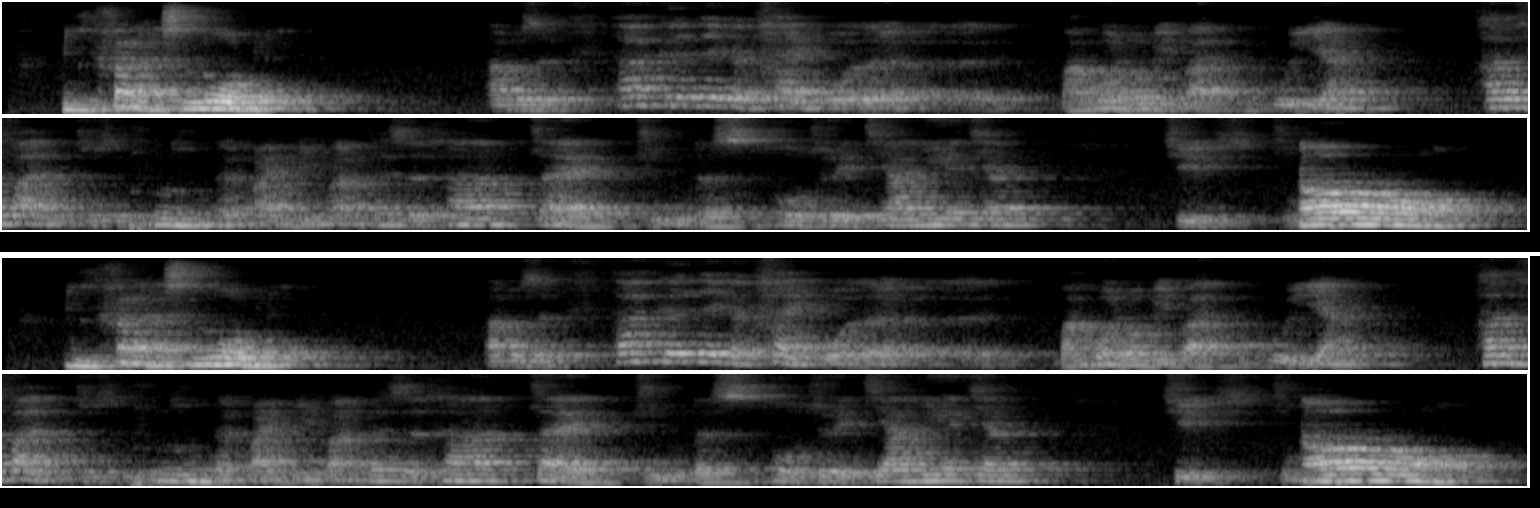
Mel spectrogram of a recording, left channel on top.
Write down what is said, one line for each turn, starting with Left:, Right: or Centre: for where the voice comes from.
Left: 米饭还是糯米？
Right: 啊，不是，它跟那个泰国的呃芒果糯米饭不不一样，它的饭就是普通的白米饭，
Left: 嗯，
Right: 但是它在煮的时候就会加椰浆去煮，
Left: 哦。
